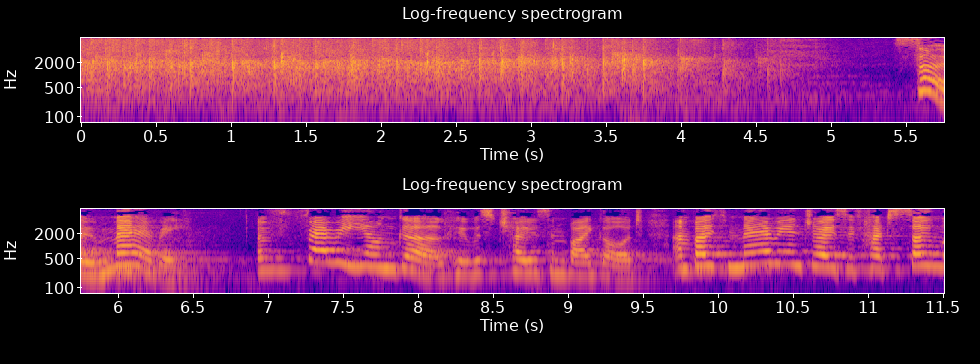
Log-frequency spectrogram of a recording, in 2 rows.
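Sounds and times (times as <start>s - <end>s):
audience applause: 0.0s - 5.0s
speech: 5.7s - 11.4s.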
